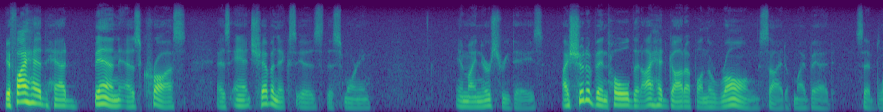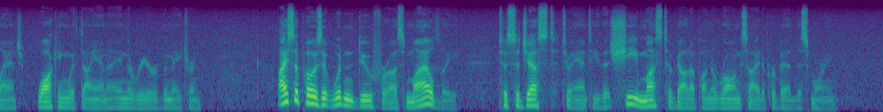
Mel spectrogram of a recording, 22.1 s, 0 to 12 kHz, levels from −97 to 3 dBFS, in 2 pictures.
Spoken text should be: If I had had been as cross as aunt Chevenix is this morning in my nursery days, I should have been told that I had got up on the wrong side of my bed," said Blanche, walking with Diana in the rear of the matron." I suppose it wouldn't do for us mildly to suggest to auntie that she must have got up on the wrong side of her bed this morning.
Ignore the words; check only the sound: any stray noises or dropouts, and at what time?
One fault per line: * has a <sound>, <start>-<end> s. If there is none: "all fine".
all fine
